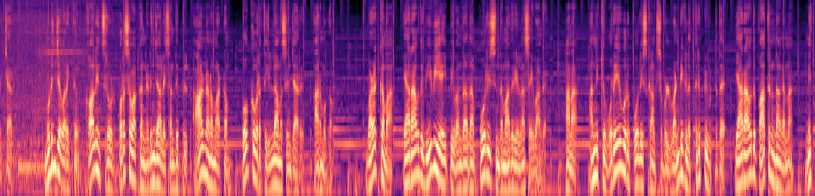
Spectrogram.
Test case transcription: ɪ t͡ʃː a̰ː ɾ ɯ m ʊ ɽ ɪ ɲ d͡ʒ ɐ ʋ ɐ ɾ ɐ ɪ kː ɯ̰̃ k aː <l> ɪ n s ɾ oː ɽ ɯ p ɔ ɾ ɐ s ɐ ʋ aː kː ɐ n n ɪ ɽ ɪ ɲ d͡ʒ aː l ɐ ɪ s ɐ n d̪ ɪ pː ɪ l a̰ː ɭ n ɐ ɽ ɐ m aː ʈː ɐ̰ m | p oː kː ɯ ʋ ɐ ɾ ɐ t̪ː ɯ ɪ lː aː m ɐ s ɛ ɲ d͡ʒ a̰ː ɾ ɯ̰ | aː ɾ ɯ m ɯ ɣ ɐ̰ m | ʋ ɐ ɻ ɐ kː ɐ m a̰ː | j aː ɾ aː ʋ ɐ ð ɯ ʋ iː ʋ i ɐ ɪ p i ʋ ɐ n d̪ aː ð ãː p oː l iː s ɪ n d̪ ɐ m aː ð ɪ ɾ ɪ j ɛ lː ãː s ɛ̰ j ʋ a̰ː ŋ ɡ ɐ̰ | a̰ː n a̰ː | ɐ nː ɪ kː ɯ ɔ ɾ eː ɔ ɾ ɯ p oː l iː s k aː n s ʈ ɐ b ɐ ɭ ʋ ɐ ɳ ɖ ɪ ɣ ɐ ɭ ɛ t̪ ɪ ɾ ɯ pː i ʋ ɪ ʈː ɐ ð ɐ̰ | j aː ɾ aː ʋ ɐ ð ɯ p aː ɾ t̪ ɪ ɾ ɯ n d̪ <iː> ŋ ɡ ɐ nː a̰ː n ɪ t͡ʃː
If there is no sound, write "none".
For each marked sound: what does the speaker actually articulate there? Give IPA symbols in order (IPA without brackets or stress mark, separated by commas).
l, aː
